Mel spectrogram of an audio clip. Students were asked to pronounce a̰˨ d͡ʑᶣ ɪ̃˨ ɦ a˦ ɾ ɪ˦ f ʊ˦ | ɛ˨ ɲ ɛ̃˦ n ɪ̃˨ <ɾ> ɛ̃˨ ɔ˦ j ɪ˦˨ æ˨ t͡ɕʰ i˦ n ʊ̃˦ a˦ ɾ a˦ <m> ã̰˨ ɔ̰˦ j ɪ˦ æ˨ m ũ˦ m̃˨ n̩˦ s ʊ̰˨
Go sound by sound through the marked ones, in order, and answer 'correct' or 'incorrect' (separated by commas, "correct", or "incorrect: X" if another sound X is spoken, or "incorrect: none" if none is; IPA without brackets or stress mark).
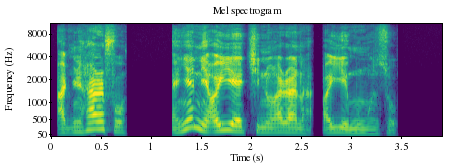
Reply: incorrect: none, incorrect: n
